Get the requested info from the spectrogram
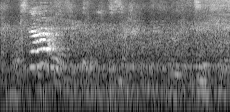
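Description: Indistinct voices in a hall: a brief bit of speech about half a second in, then low background murmur of people talking.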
